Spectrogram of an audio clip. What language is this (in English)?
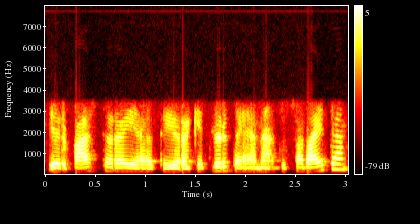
Lithuanian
